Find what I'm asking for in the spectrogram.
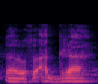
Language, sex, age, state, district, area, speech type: Assamese, male, 60+, Assam, Udalguri, urban, spontaneous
